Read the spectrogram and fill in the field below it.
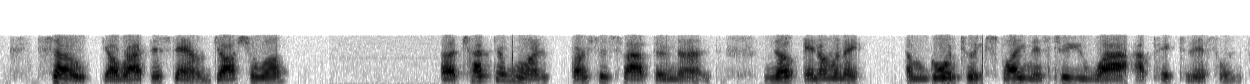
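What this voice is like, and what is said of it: Strained, unusual-sounding voice. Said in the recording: “I'm sorry, y'all, my voice is so crazy today”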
